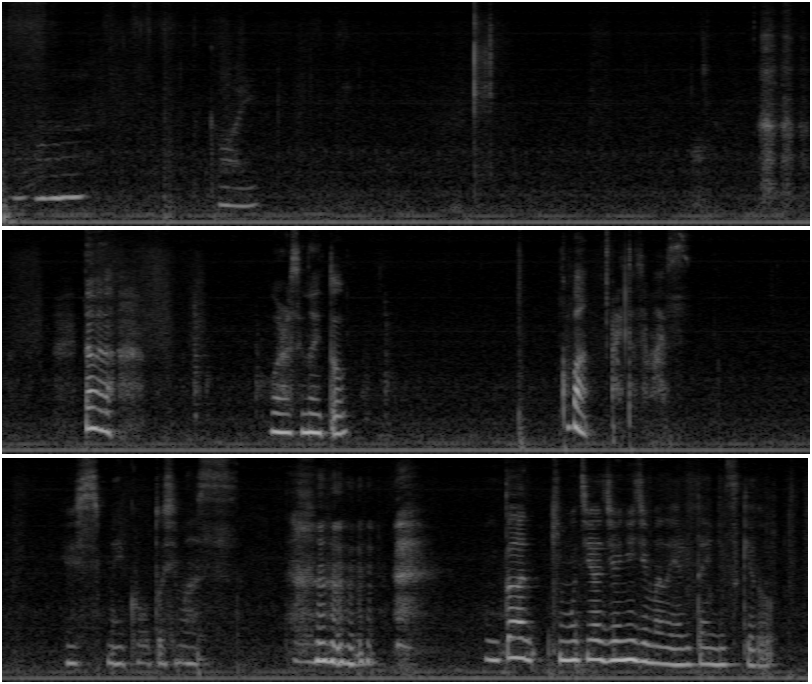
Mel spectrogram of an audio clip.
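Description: A young woman talks casually and close up, in short bursts with pauses.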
